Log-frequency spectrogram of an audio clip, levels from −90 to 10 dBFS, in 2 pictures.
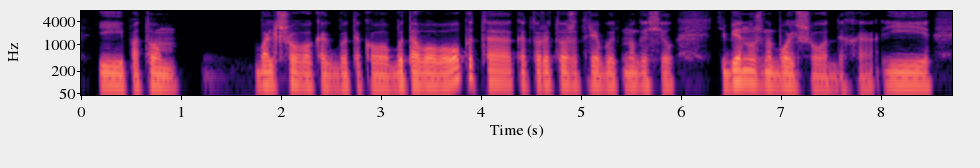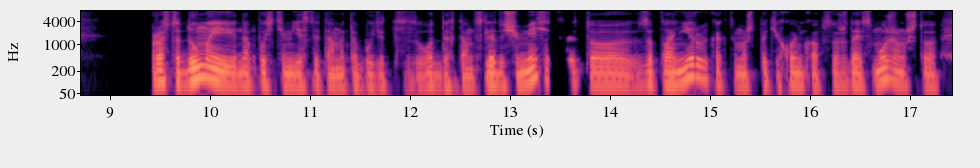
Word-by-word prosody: и 90 -2 +1
потом 80 -2 -1 0.8
большого, 95 -1 +2
как 80 0 -3
бы, 85 +1 -2
такого 80 -1 -2
бытового 85 0 +3
опыта, 105 -7 0
который 95 0 -2
тоже 90 -2 -2
требует 85 0 -3
много 90 0 -3
сил, 90 +2 -6 0.4
тебе 100 +4 +4
нужно 95 -3 +1
больше 85 -3 -1
отдыха. 75 -1 -8
И 90 -1 -1 0.9
просто 105 0 +3
думай, 115 -3 +7
и, - - +1
допустим, 85 0 -2
если 85 0 -2
там 80 0 -2
это 75 +2 -4
будет 80 +1 -7
отдых 80 -1 -3
там 75 0 -2
в - - -11
следующем 90 0 +2
месяце, 110 +3 +2 0.3
то 85 -3 +1
запланируй 100 - +2
как-то, 90 -5 -7
может, 80 0 -4
потихоньку 85 -2 -3
обсуждай 85 +2 -2
с 80 - -9
мужем, 110 -2 +2
что, 85 -1 -4
90 Hz, 140 wpm, -25 LUFS, 85-95 Hz, 0.9 s, думай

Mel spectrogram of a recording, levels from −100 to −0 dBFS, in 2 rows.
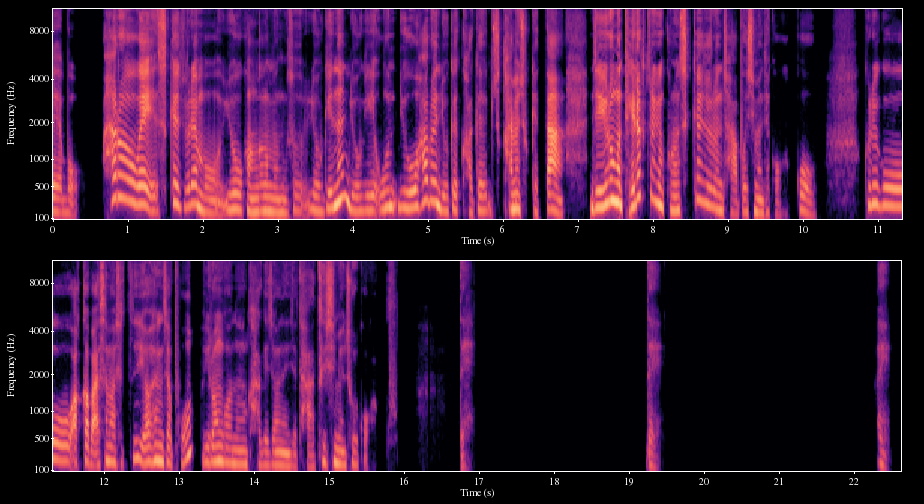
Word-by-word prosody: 인제 165 -2 -3
뭐 155 - -9 0.3
하루에 290 - +5
스케줄에 255 +5 +1
뭐 165 -8 -2
요 195 0 -1
관광명소 170 +1 -4
여기는 205 - +3
요기 180 +1 -5
온 220 +4 -1
요 215 +1 +1
하루에 295 -1 +2
요게 180 +1 -4
가게 180 +2 -6 0.2
가면 200 0 +2
좋겠다. 175 -1 +3 0.3
인제 215 +1 +4
요런 300 +3 +9
건 270 -4 +9
대략적인 275 - +4
그런 185 -3 -3
스케줄은 245 - -1
잡으시면 160 +1 -3
될 160 - -14
것 - - -18
같고. 160 -9 -9 0.6
그리고 235 -5 -1
아까 195 +2 +1
말씀하셨듯이 185 +7 -3
여행자 190 0 0
보험 275 - -4
이런 190 +1 -2
거는 170 -3 -6
가기 155 0 -10
전에 155 -1 -5
인제 145 -1 -8
다 130 - -9
드시면 180 -3 -2
좋을 160 +1 -9
것 - - -19
같고. - - -32 1.1
네. - - -17 2.3
네. - - -13 2.9
네. - - -12
190 Hz, 255 characters per minute, -24 LUFS, 170-230 Hz, 2.9 s, 요런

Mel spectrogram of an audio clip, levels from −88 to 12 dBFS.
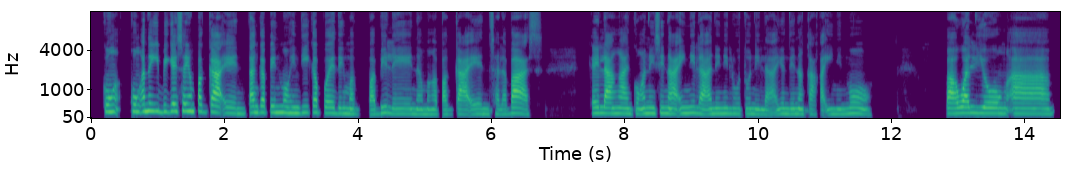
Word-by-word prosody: kung 240 0 +2 0.2
kung 245 -1 +1
anong 260 +1 +5
ibigay 240 +2 +1
sa'yong 260 0 +3
pagkain, 210 -7 +3
tanggapin 215 0 +1
mo. 210 - +2
Hindi 200 +2 -1
ka 220 - +1
puwedeng 190 -3 -2 0.2
magpabili 170 +2 -5
ng 160 -1 -2
mga 160 0 -3
pagkain 160 +1 -2
sa 165 - -9
labas. 180 - +2 0.7
Kailangan 185 -2 +2
kung 175 - -3
ano 190 - 0
yung 180 - -2
sinaing 185 0 0
nila, 190 -5 0
anong 180 +1 -2
niluto 175 -1 -6
nila, 155 -3 -4
ayun 175 0 -2
din 170 0 -2
ang 165 - -5
kakainin 165 0 -6
mo. 180 -4 -3 1.1
Bawal 195 +2 +5
yung, 190 -2 0
ah 175 -1 +1
180 Hz, 140 wpm, -22 LUFS, 170-200 Hz, 1.1 s, anong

